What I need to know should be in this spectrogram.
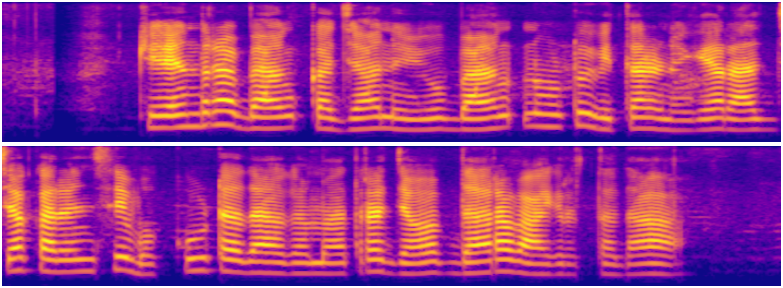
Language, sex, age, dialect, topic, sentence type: Kannada, female, 18-24, Central, banking, statement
